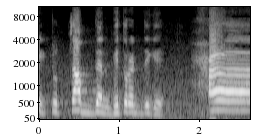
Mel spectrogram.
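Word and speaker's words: ح: হা, ভেতরের যে গলার কণ্ঠনালীটা, এটা গলার পেছন সাইডে একটু চাপ দিয়ে হা বলেন।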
